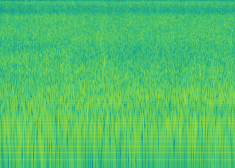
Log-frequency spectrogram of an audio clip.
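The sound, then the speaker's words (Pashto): Water flowing along a stream bank, a loud, continuous rushing hiss that holds steady and never breaks. “د دې اوبو په غاړه، د اوبو په شړار کې، او په دې یخو هواګانو کې”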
